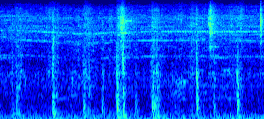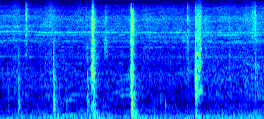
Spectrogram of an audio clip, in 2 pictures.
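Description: Sharp, irregular clicks and taps of a screwdriver and hands on the truck's plastic dashboard trim, about three a second, the loudest a little before the end, over a steady low hum.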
